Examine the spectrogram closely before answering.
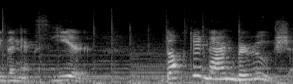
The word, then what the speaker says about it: Barouch: Dan Barouch, I actually researched how to pronounce his last name. It spells B-A-R-O-U-C-H. Dr. Dan Barouch. That's like Barouch.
